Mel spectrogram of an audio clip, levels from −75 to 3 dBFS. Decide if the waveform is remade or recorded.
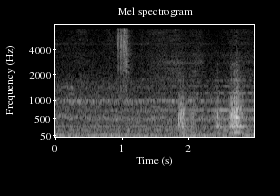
recorded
